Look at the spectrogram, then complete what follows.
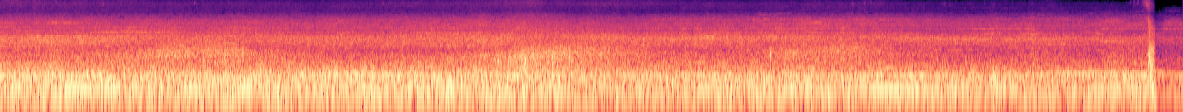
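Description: Freight train of autorack cars rolling past on the rails: a steady rumble of wheels on track, cutting off sharply near the end.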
